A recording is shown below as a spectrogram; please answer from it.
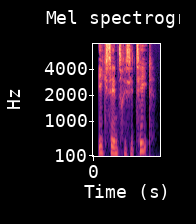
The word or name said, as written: excentricitet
